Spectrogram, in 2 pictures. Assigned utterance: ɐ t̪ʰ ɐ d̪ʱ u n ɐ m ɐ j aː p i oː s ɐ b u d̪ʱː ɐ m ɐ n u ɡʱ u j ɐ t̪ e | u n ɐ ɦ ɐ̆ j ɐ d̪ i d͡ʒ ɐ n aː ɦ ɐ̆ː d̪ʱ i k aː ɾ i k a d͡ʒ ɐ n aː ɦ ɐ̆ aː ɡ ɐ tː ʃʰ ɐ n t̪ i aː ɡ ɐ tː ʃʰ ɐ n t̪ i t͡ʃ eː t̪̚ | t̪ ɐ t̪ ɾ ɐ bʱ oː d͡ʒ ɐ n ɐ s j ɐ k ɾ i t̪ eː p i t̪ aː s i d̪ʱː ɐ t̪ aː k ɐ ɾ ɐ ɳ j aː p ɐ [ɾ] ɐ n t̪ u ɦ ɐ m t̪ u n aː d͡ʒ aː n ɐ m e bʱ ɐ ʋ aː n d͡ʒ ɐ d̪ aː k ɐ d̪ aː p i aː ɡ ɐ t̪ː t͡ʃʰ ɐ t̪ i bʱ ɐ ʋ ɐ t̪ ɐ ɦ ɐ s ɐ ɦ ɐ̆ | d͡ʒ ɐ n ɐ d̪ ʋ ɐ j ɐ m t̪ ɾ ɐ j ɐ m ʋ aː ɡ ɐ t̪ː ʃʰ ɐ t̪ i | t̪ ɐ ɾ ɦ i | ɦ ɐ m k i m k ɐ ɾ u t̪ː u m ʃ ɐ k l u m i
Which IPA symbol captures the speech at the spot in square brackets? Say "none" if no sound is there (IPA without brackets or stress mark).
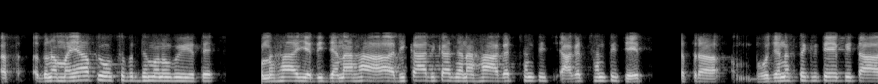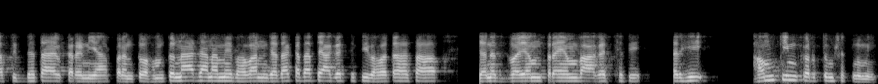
ɾ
